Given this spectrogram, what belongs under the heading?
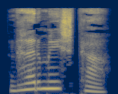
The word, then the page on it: ಧರ್ಮಿಷ್ಠ: dharmiṣṭha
